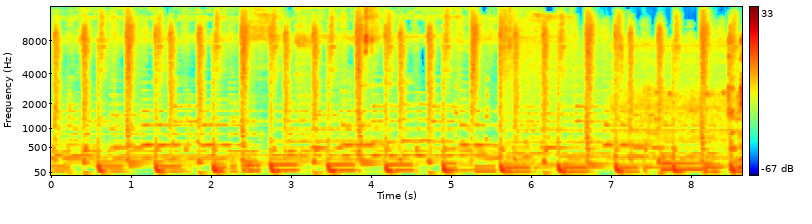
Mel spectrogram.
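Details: Steady rhythmic music with a strong bass beat and drums plays throughout, with no animal voices.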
